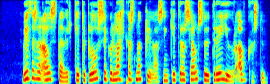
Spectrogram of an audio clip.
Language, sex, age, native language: Icelandic, female, 40-49, Icelandic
